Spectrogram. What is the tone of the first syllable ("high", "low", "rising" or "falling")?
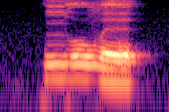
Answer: high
